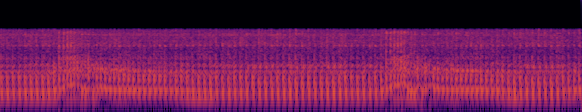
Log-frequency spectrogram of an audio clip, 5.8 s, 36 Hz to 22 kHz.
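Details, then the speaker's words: TaoTao Lancer 150cc Chinese scooter idling with a temporary homemade muffler (black pipe coupling and nipple welded to header, lawnmower exhaust) replacing a clogged factory one; loud raw popping exhaust beat. "directly to the header I welded a coupling black pipe then a nipple and other coupling and basically a lawnmower exhaust actually works pretty well it's a little bit loud but it's only temporary"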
